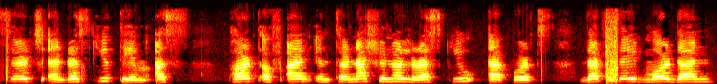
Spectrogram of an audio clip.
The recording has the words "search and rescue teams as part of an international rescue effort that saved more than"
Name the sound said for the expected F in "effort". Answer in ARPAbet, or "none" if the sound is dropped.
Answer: P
